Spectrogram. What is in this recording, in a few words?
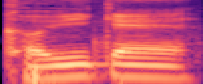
"keoi5 ge3", cantonese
